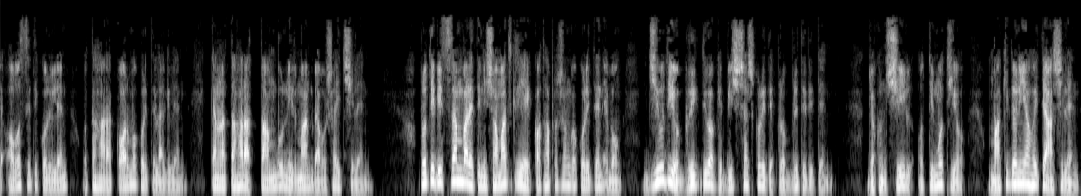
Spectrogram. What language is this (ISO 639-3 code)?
ben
